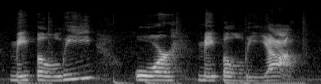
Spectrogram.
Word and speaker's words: Maplelea: the F so it's Maple Leaf like you're about to say leaf and you don't um the I've heard just the a is silent think about you know the a just not being there um so Maple Le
